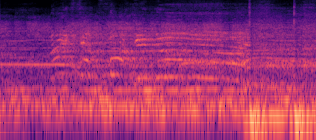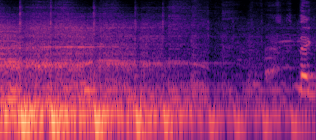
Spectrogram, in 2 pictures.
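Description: A loud festival crowd at Copenhell yells, whoops and cheers together in a dense, sustained roar that swells midway and stays close and overwhelming throughout.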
